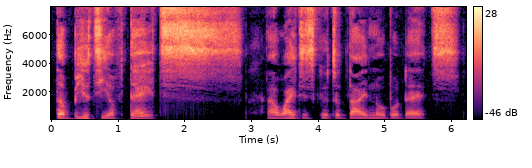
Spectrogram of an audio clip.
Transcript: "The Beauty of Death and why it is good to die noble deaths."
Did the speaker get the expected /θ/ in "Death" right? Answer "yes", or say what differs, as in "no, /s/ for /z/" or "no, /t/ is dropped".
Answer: no, /s/ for /θ/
